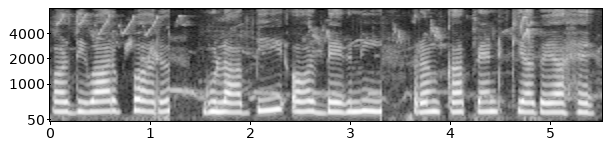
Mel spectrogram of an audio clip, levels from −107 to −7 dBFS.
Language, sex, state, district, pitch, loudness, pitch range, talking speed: Hindi, female, Jharkhand, Deoghar, 265 Hz, -16 LUFS, 255-270 Hz, 120 wpm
